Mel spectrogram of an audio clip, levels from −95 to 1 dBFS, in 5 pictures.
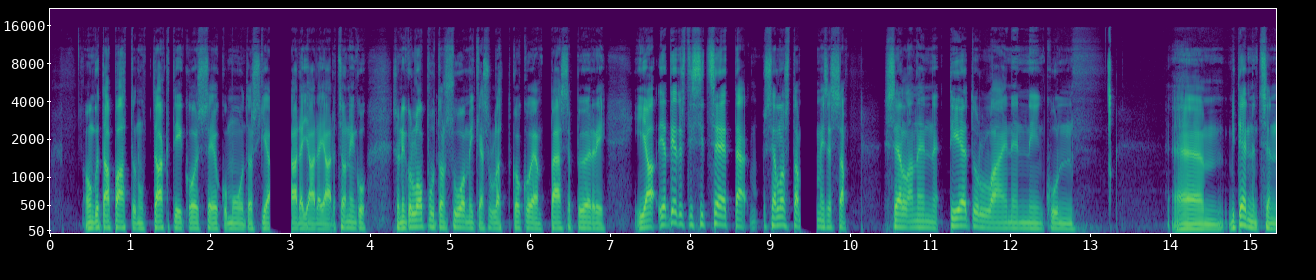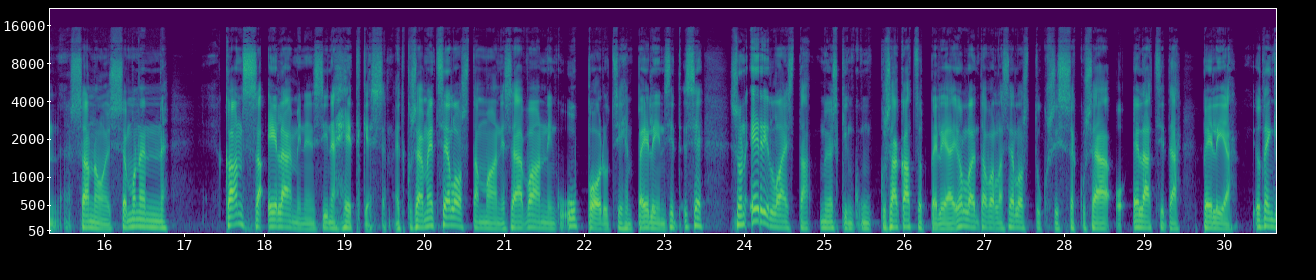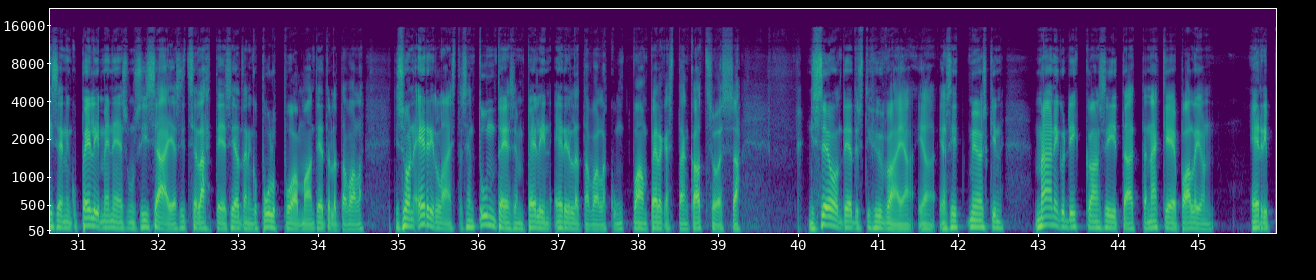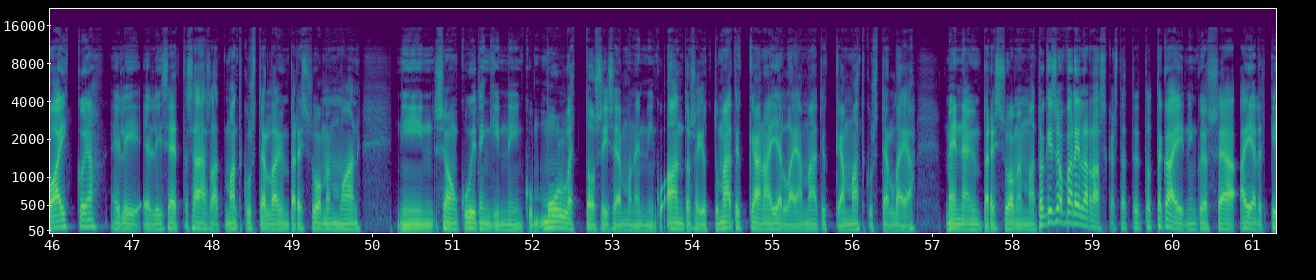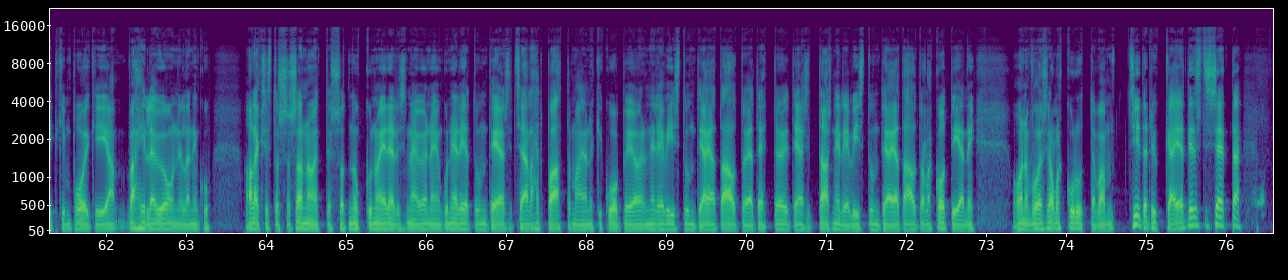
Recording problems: audio freezing; at 3 s and at 9.5 s

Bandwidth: 15.5 kHz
